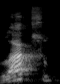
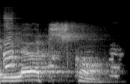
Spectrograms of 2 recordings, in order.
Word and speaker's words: Lacsko: Laxo? Na verdade, é impronunciável. É Lutschko. É um nome impronunciável. Se pronuncia Lutschko. Lá me corrigiram outro dia. Não é assim que fala Laxo, é Latco, alguma coisa.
